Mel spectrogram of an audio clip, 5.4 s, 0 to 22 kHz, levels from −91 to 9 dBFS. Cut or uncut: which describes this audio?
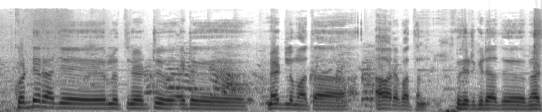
uncut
